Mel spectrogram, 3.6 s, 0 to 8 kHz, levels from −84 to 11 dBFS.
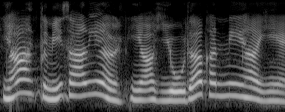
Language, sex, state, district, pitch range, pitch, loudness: Hindi, female, Uttar Pradesh, Etah, 220-320 Hz, 260 Hz, -19 LUFS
